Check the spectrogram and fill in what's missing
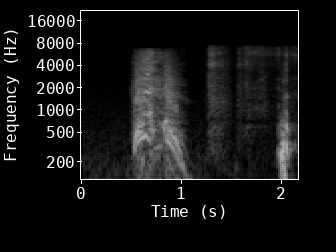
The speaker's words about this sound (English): Oops, I'm about to sneeze.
